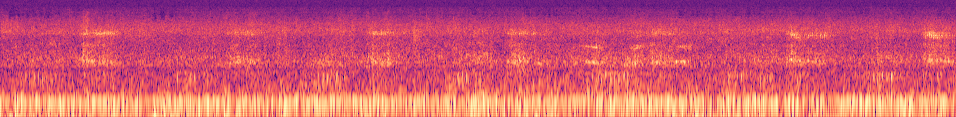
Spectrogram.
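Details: Kneading on soft belly spots, a female cat from Shimane Prefecture, formerly Agnes of Neco Republic Hiroshima, purrs continuously; deep, steady, rhythmically pulsing rumble with faint higher breathy accents, close and indoors.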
